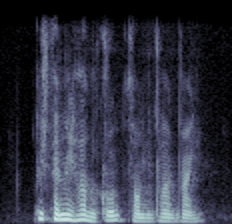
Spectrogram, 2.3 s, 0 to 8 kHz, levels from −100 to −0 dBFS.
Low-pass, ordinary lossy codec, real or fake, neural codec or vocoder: 7.2 kHz; none; fake; autoencoder, 22.05 kHz, a latent of 192 numbers a frame, VITS, trained on one speaker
